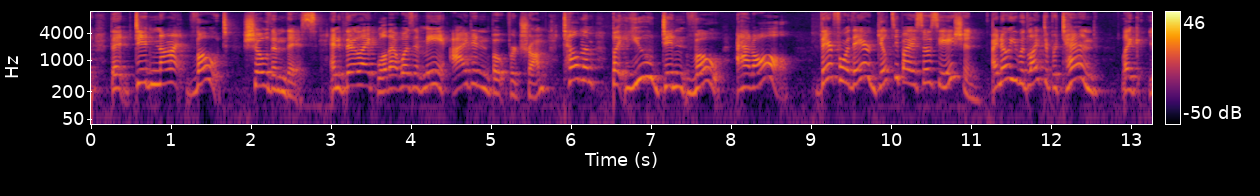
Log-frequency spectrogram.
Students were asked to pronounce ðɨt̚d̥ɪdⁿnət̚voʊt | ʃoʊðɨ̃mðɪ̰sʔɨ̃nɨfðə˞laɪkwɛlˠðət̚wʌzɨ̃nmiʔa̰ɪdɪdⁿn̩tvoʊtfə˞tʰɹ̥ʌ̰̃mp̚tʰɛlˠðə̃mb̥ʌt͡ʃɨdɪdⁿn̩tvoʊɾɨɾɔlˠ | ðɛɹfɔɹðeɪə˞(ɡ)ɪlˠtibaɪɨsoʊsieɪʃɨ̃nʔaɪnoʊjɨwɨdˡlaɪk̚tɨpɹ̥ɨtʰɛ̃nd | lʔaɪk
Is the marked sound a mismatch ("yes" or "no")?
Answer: no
